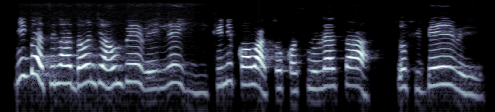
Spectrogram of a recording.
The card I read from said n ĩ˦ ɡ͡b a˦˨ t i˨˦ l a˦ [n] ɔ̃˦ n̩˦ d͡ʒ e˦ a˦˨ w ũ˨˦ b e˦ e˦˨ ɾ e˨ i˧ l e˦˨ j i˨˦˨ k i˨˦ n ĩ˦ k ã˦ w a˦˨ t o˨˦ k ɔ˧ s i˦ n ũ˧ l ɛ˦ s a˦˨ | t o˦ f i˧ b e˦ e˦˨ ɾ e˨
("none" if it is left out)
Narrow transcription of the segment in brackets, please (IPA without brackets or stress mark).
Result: d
